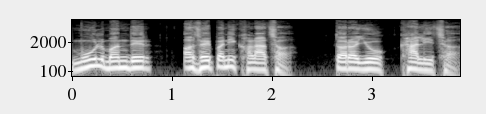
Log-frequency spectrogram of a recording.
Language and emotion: Nepali, neutral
